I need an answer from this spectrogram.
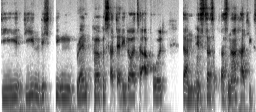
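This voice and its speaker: Against a quiet background, a man speaks at a fairly quick pace in a fairly low pitch. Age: 20s. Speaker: brand manager. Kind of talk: casual interview.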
